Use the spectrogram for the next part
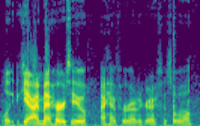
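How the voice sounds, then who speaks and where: A woman's voice: on the low side, fast, creaky, pushed and bright, low-quality recording. A woman chatting casually as a guest on a stream call, informal, rambling and blunt. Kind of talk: casual chat. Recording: faint noise on a call.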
